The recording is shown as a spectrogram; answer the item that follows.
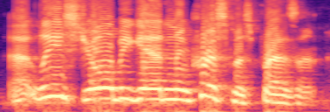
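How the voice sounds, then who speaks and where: A woman voicing a gentle, resigned old man in a children's storybook, speaking patiently with some mumbling. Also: fairly high pitch, expressive, normal speed, gravelly, voice pushed up. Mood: reassuring.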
